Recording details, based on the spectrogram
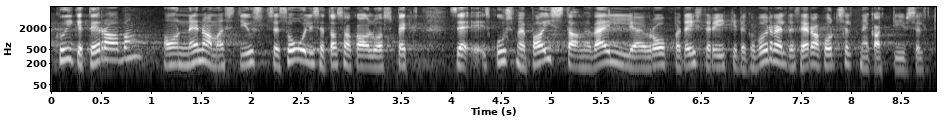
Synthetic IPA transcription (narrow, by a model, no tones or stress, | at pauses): kɤjɡe̞t̪e̞ɾɑvɑm | o̞nːe̞nɑmɑst̪ijust̪se̞so̞ːlʲise̞t̪ɑsɑkɑːluɑspe̞kt̪ | sekusme̞pɑjst̪ɑme̞vælʲjɑe̞wɾo̞ːpːɑt̪e̞jst̪e̞ɾiːkːˑid̪̥e̞ɡ̥ɑvɤrːe̞ld̪e̞se̞ɾɑko̞rt̪se̞lt̪ne̞ɡ̥ɑt̪ˑːiːvse̞lt̪ːˑ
